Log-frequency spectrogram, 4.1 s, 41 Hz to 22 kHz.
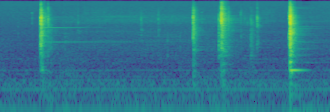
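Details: Early first-generation Philips VR2023 V2000 video recorder under repair, after fast forward and rewind started working intermittently: a few sharp, spaced mechanical clicks as the transport engages and runs into play, quiet in between; a normal play cycle.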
